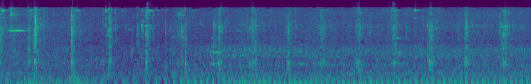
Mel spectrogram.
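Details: Clip-clop of a ridden horse: crisp hoof strikes, first irregular and spaced, then settling into a steady rapid beat, with a continuous deep droning hum beneath.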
